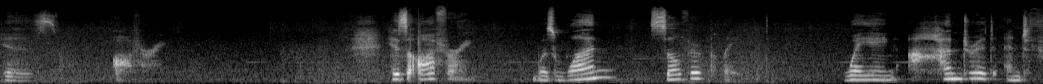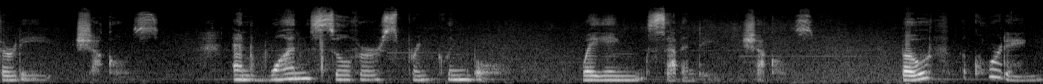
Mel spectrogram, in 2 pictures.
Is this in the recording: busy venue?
no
